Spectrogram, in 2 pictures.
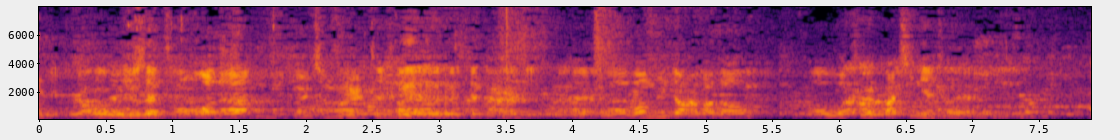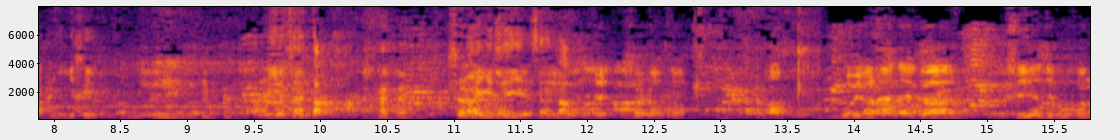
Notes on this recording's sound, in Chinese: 因为也是在星巴克录制的，回过头我听了几次，总觉得环境也是有些许的吵杂。环境略有吵杂。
